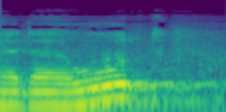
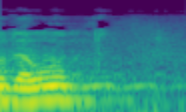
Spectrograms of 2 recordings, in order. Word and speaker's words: داود: هذا يعني من الملح، والمقصود منه أن تعرف أن داود تكتب بواو مع أنها تنطق بواوين، وأن عمرا تكتب بواو مع أنه ليس فيها واو، فكأن واو داود التي انتقصت أخذها عمرو.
